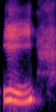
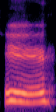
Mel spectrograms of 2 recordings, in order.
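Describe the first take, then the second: First: The vowel is said with relaxed, natural lips. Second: The vowel is shaped with rounded, pushed lips. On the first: The speaker calls it right. "I want you to just say it naturally" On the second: The speaker calls it wrong. "I don't want you to say it with your lips. Ooh, that's not an E"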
